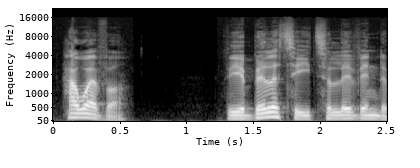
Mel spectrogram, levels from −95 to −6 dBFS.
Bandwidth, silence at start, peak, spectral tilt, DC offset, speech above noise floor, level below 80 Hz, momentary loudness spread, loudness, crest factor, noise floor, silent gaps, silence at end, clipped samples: 15 kHz; 0.1 s; 0 dBFS; -6 dB/octave; under 0.1%; 53 dB; -48 dBFS; 9 LU; -17 LUFS; 18 dB; -70 dBFS; none; 0 s; under 0.1%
